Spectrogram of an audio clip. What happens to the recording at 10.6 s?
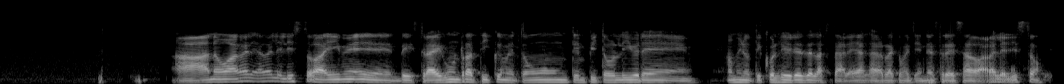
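Just before that point, from 10.42 to 10.54 s, a faint copy of the speech trails the original by 260 ms. This is likely an echo leak: the far side's loudspeaker played the call, and its echo canceller let part of that sound back through the microphone.

From 10.54 s to the end at 10.64 s, the room sound drops away by about 40 dB for roughly a tenth of a second. This is background gated by the echo canceller: it cut the microphone sharply while it judged the loudspeaker to be active.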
